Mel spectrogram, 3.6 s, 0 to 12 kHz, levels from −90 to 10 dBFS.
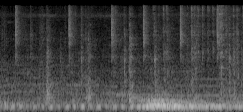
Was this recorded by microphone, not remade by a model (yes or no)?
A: yes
